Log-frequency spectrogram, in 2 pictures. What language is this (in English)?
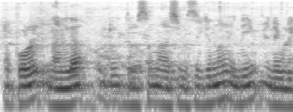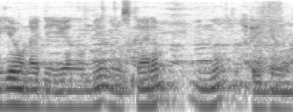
Malayalam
